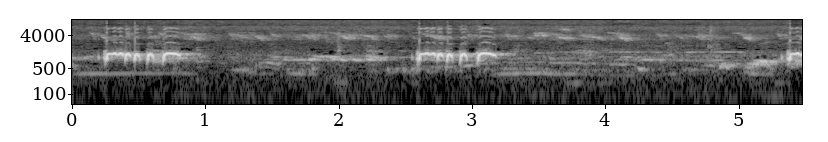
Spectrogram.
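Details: Kept zebra dove singing: two rapid stuttered coo phrases with a steady, loud rhythm, separated by quieter rolling coos, the start of a third at the end, plus faint background chirps.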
